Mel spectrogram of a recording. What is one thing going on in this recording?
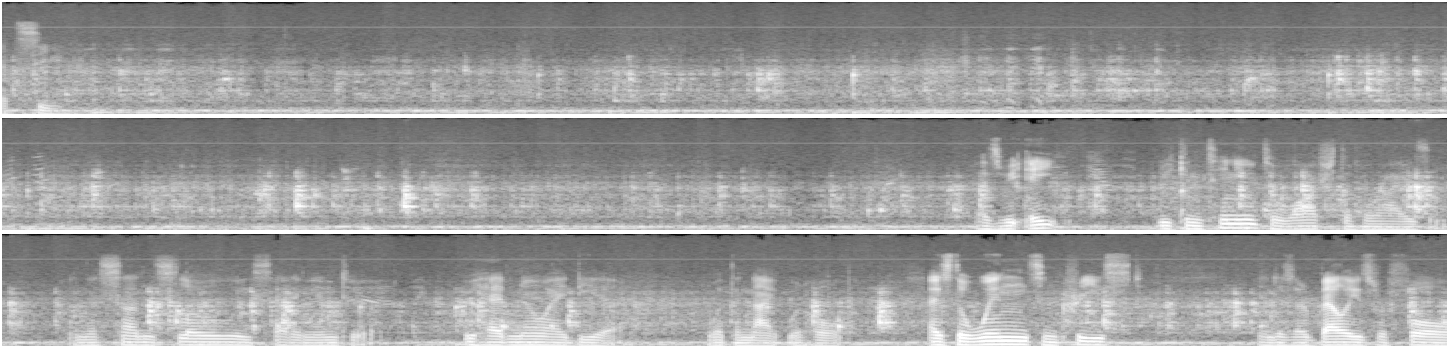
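Water rushes past a boat's hull.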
